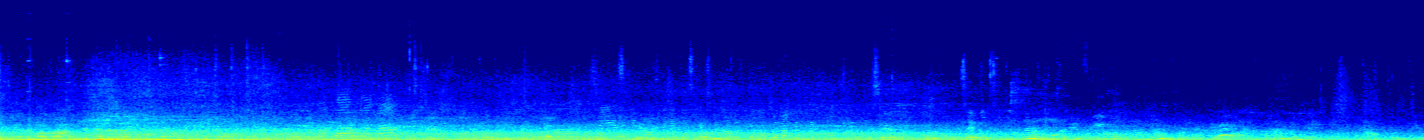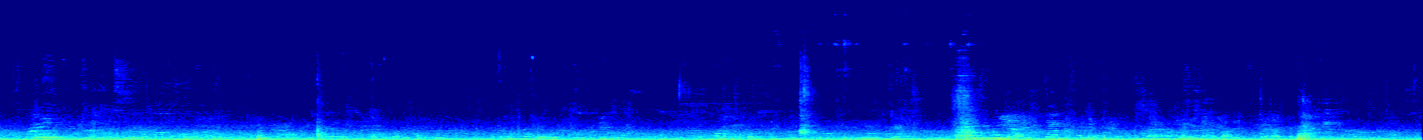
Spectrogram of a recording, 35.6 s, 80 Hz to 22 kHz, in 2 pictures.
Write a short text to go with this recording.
Walking inside Liverpool. I made this recording on june 15th, 2022, at 2:38 p.m. I used a Tascam DR-05X with its built-in microphones. Original Recording: Type: Stereo, Esta grabación la hice el 15 de junio 2022 a las 14:38 horas. Usé un Tascam DR-05X con sus micrófonos incorporados.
